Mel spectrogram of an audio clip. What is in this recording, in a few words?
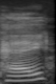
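"pay", Nonnative, American English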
